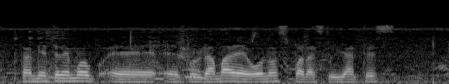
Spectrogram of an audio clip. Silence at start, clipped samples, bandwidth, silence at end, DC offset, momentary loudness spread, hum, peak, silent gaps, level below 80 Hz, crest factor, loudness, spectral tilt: 0 s; under 0.1%; 6.6 kHz; 0 s; under 0.1%; 11 LU; none; -12 dBFS; none; -52 dBFS; 14 dB; -28 LUFS; -6.5 dB/octave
